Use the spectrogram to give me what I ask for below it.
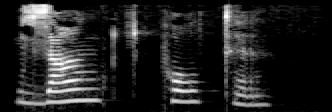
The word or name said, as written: Sankt Polten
